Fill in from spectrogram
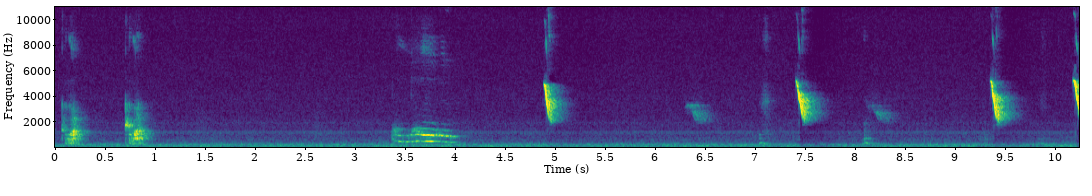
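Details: Captive African grey parrot imitating mockingbird calls: scattered short sharp chirps and squawks, a wavering mid-pitched call near the middle, then harsh high downward notes repeated roughly every two seconds, over a steady indoor hum.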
